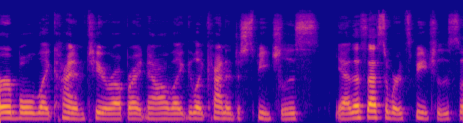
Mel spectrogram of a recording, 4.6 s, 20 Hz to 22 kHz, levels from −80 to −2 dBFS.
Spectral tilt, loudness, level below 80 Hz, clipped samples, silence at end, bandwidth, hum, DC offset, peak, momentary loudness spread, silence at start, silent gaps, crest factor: -4 dB/octave; -28 LUFS; -80 dBFS; under 0.1%; 0 s; 16 kHz; none; under 0.1%; -8 dBFS; 11 LU; 0 s; none; 20 dB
